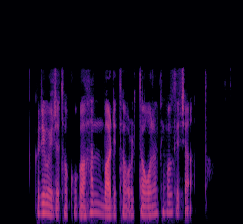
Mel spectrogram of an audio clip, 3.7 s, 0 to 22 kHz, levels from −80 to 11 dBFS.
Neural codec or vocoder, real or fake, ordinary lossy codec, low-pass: none; real; AAC, 32 kbps; 7.2 kHz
